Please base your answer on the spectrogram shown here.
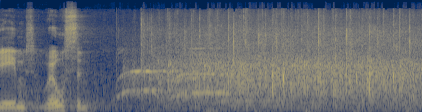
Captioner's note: applause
